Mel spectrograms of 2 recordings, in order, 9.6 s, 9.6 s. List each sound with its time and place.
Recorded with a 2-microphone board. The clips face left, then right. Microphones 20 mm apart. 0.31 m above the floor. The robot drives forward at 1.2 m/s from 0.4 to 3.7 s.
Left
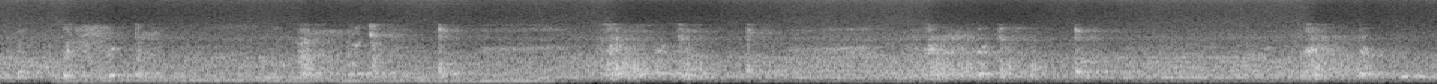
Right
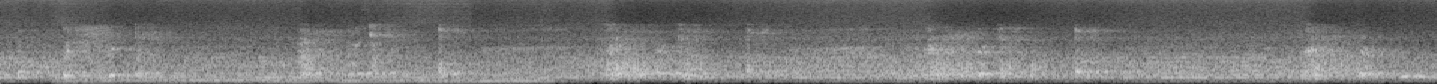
0.1 s a cough: 15° left (ahead or behind), 4 m; by 9.5 s 35° left (ahead or behind), 1.7 m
